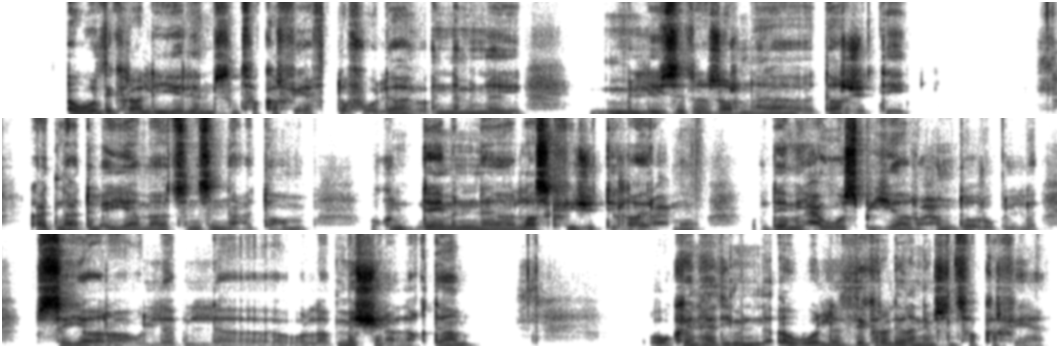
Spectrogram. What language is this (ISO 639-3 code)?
arq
